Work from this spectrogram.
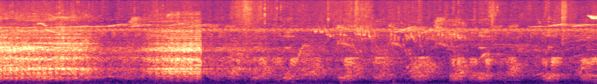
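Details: Guatemalan black howler monkey troop howling from treetops near Mayan ruins in Guatemala, an intense session audible for several kilometres: a dense loud roar for two seconds, then rough pulsed grunting bursts repeating about every half second.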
